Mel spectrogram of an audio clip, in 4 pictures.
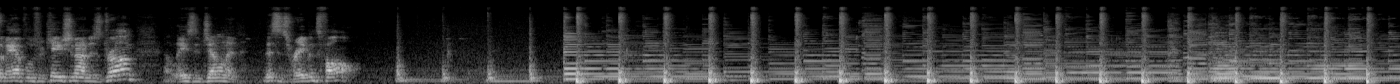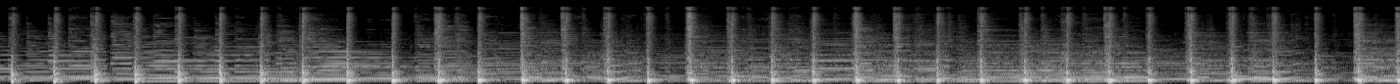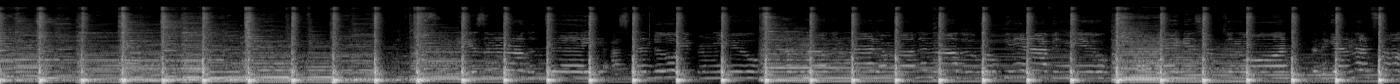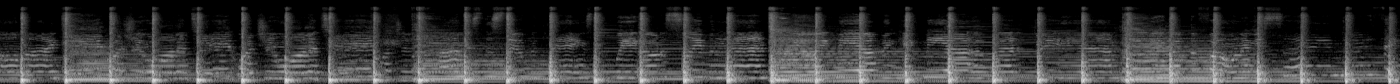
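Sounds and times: acoustic guitars strumming: 0.0 - 56.0
steady drum beat: 3.9 - 56.0.

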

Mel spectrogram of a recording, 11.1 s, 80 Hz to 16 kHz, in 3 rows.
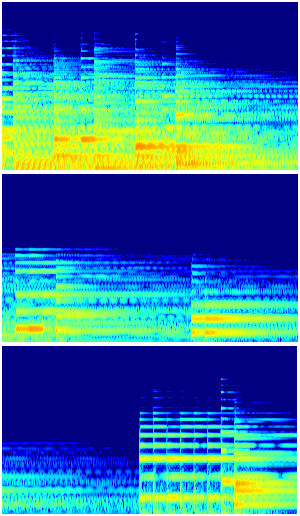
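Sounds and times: piano chord: 0.0 - 11.0.

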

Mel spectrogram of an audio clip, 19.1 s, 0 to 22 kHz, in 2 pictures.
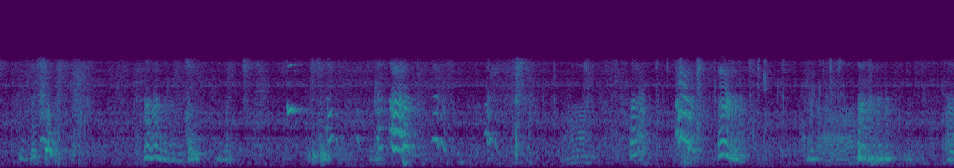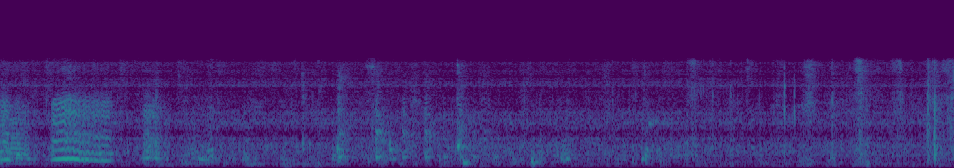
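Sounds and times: puppies vocalizing: 1.4 - 11.6.

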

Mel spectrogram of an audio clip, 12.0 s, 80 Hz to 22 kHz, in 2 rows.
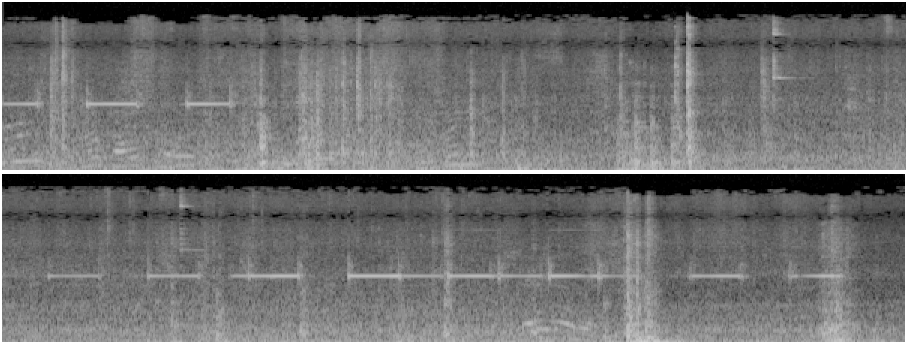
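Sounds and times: tram rumbling: 0.0 - 12.0
high door warning beeps: 0.1 - 1.6, 6.3 - 11.7.

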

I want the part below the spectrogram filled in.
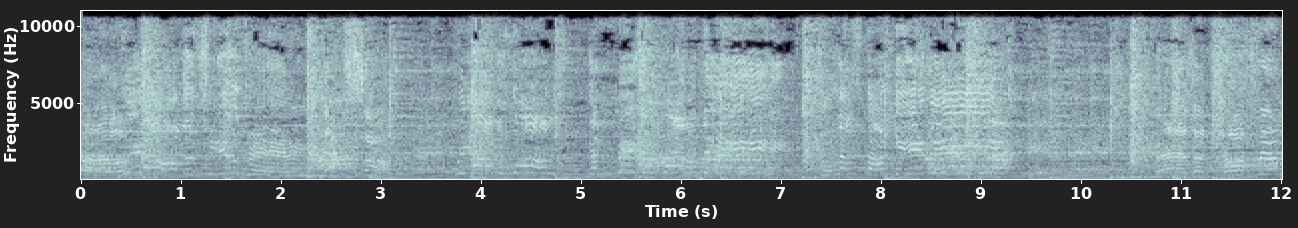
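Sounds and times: bass and drums slow beat: 0.0 - 11.9
person singing pop ballad: 0.0 - 12.0.

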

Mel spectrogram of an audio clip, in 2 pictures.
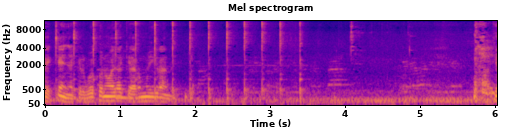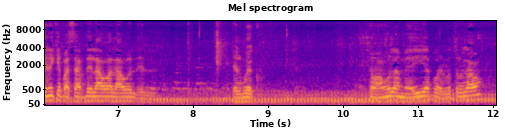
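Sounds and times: hatchet tapping nail through metal: 0.0 - 4.2.

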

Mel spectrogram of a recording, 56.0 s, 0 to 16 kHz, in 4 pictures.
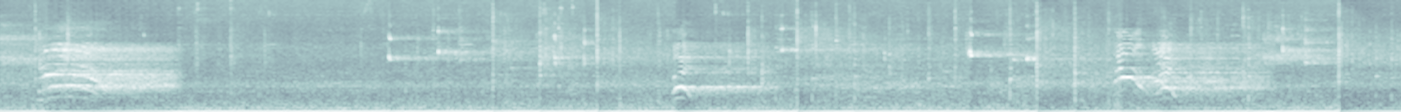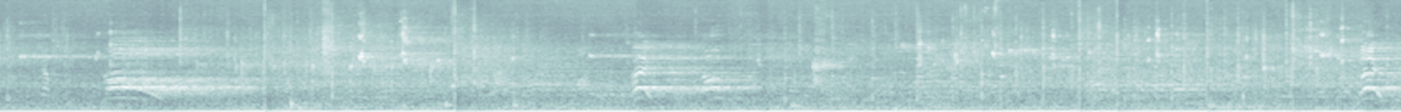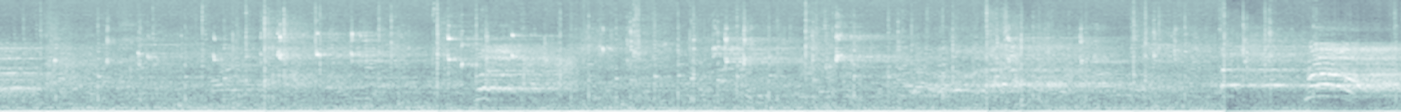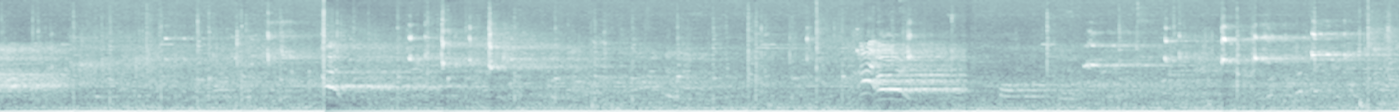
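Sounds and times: court shoes squealing: 0.0 - 2.9, 3.6 - 56.0
racket striking shuttlecock: 3.6 - 14.8, 15.7 - 19.3, 21.4 - 41.0, 41.9 - 51.8, 52.4 - 56.0.

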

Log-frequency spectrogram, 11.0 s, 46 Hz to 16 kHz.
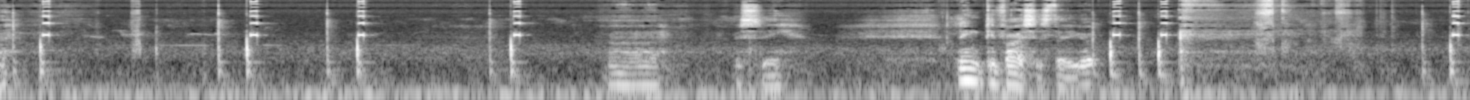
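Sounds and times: keypad beeps: 0.2 - 0.5, 1.4 - 2.9, 3.7 - 4.0, 8.2 - 8.8, 10.7 - 11.0.

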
